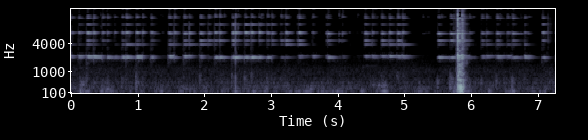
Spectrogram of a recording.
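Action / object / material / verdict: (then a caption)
tap / glazed ceramic mug / ceramic / none. A large white glazed ceramic mug with gold dots, lettering and an iridescent handle, apparently empty, is held in both hands in front of a microphone and tapped with fingertips and nails. A quick, irregular stream of bright, glassy clinks rings with a steady tone near 2.3 kHz and high overtones, each tap decaying almost at once. One sharper, louder tap stands out near the end.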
